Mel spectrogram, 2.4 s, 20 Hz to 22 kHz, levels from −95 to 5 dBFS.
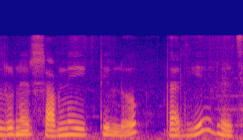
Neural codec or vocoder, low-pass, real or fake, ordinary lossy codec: none; none; real; none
